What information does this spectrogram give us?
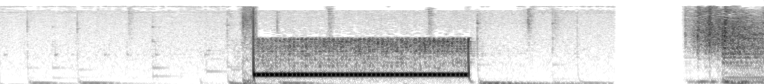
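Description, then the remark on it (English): A steady telephone tone sounds for about a second at a single mid pitch, loud and unbroken, with brief quieter clicks and line noise before and after as a call is placed. “All right, we're going to call”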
